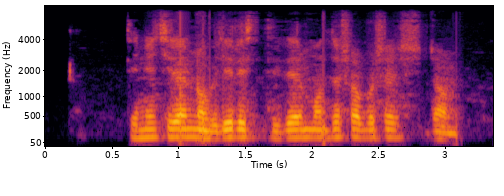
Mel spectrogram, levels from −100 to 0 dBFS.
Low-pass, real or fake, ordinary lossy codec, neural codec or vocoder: 7.2 kHz; real; AAC, 32 kbps; none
